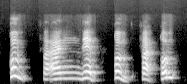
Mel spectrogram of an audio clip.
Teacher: மீமோ அல்லது பாவோ வராம வேறு எந்த எழுத்து வந்தாலும் நாங்க சுக்கு செய்யப்பட்ட மீமை வெளிப்படுத்தி ராகம்மின்றி ஓத வேண்டும் குன்னா இன்றி ஓத வேண்டும்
